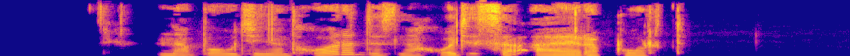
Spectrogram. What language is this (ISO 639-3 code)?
bel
